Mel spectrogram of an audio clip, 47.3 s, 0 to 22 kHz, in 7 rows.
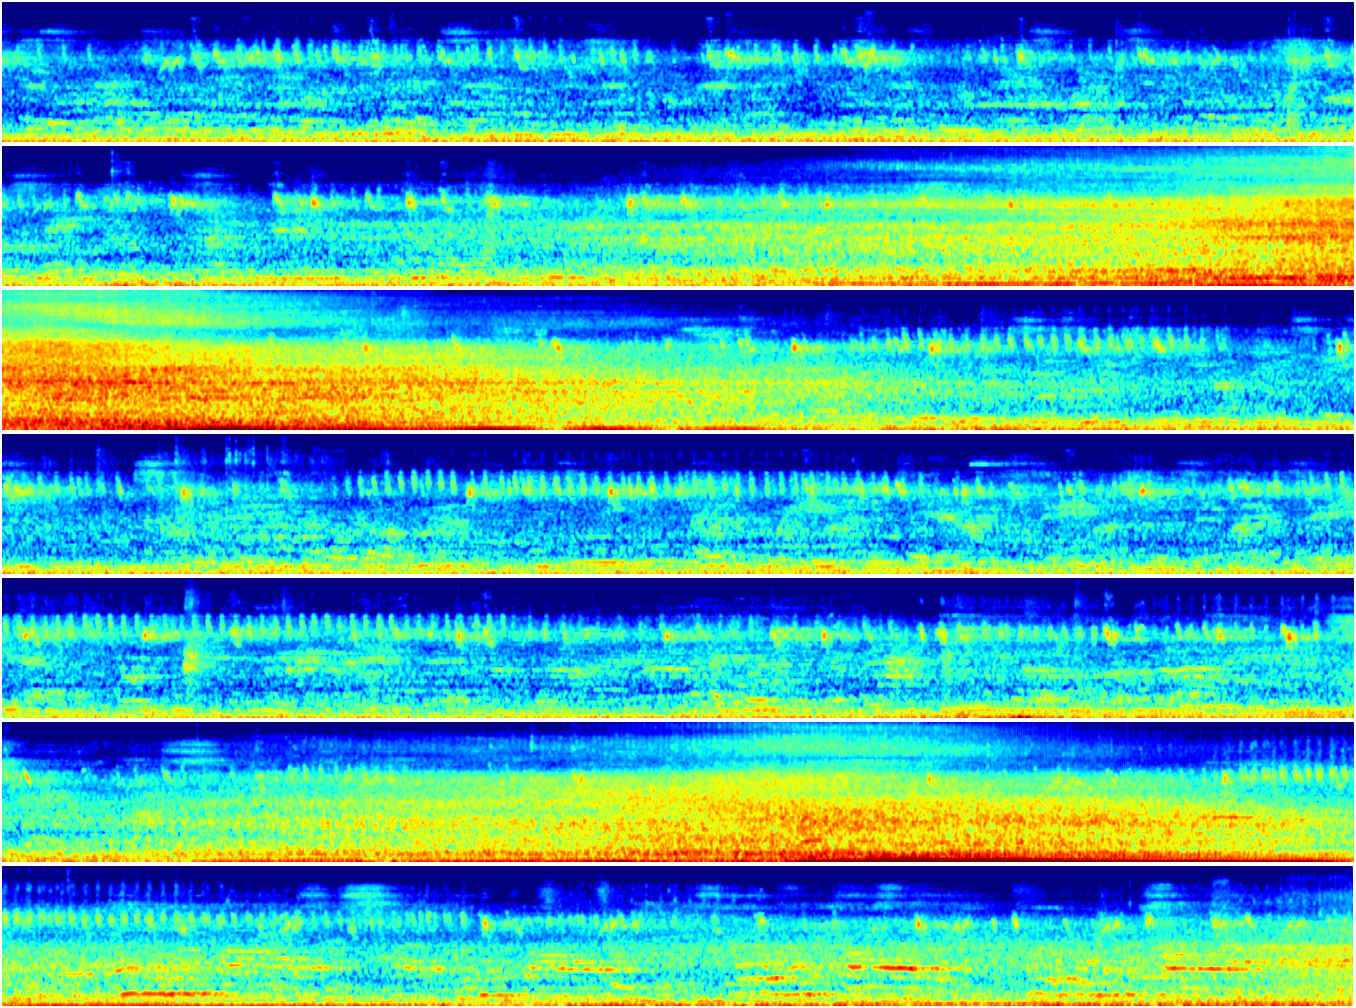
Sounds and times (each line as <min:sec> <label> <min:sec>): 0:00.0 traffic sound 0:47.3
